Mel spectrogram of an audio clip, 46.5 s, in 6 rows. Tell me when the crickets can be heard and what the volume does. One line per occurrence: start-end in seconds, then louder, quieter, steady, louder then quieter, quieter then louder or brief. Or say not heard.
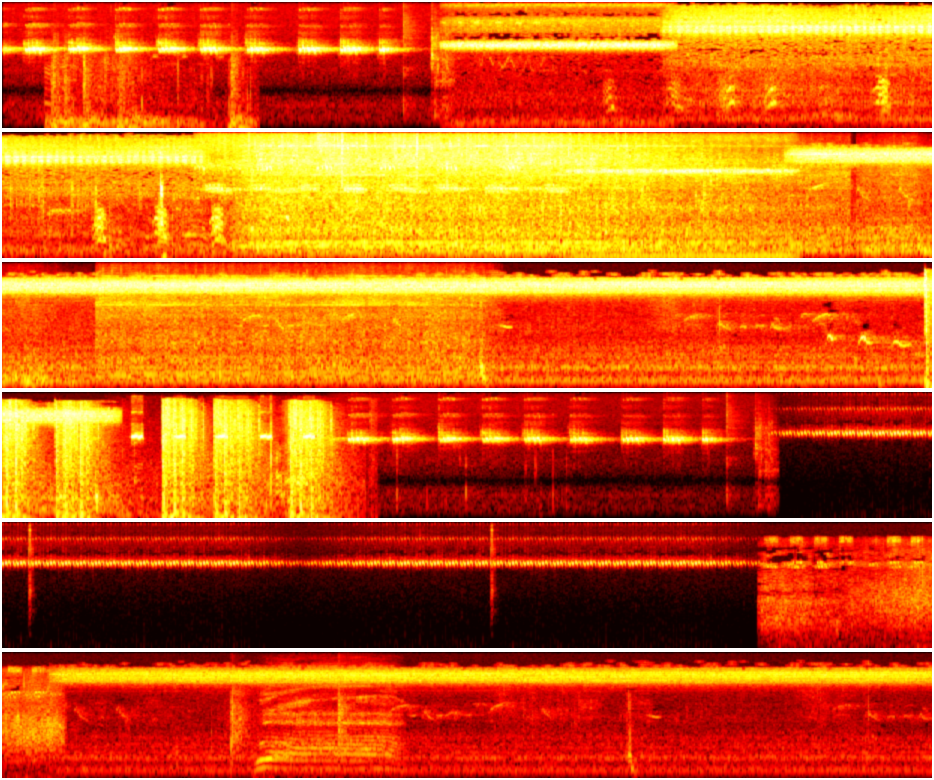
0.0-46.4 quieter.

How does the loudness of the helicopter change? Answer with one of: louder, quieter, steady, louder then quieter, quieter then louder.
quieter.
